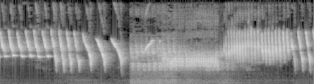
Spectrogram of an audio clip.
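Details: Canary song meant to coax caged canaries into singing: a quick chain of descending notes, then a harsh rasping buzz, finishing with a fast, even rattle-like trill.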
